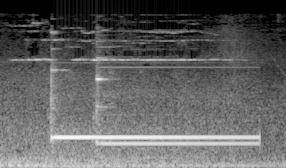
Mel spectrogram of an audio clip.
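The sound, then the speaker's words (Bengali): An electric doorbell rings at the door of a two-storey house, giving one loud, steady electronic tone that holds for about two seconds and then cuts off abruptly. A second chime briefly overlaps it just after it starts. “বাগবাজারের একটা দোতলা বাড়ির সামনে গিয়ে calling bell টিপলাম”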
